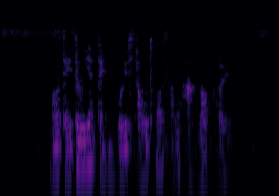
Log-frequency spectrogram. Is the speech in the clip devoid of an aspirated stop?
no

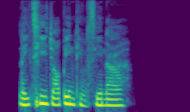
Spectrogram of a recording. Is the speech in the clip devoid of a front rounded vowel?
yes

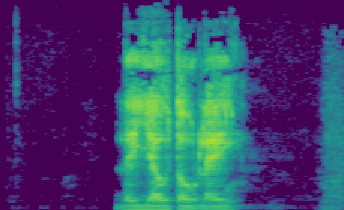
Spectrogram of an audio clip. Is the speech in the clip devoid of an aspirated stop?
yes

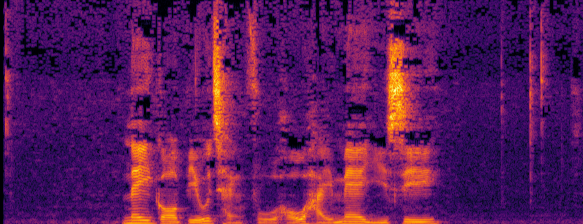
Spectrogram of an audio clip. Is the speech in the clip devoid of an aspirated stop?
no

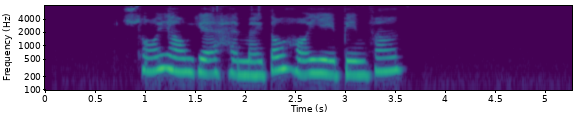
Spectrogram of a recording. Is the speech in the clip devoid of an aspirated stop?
yes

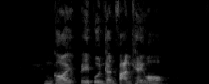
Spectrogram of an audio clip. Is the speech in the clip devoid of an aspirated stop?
no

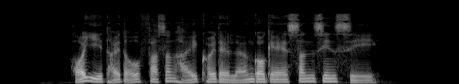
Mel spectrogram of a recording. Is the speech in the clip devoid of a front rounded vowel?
no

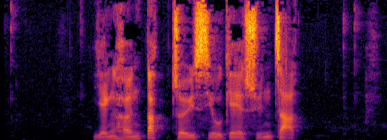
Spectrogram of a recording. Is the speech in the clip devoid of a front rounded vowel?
no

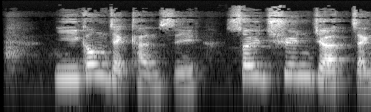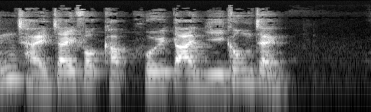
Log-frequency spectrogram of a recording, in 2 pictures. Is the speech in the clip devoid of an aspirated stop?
no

